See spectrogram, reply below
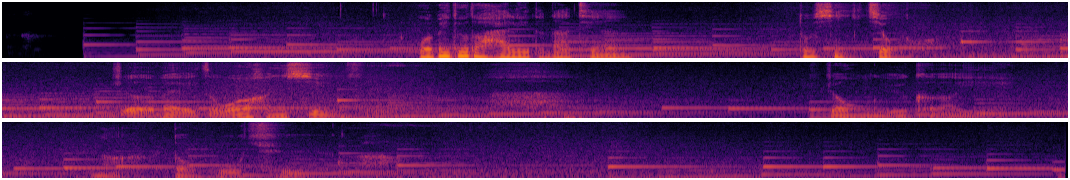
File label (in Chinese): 老人老年音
